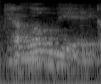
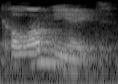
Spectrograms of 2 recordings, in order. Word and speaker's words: calumniate: How do you say it? – Calumniate. – Calumniate or slander, and our title as follows.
